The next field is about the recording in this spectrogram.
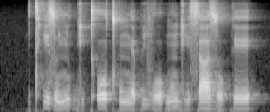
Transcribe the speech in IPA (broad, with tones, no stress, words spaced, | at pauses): tʰi˦zʊ˨ɲu˦ ɡi˨˦ kʼoː˦tʰũ˨ŋɛ˨pi˦ voː˨ɡʷũ˦ɡiː˨saː˦ zo˨ke˦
